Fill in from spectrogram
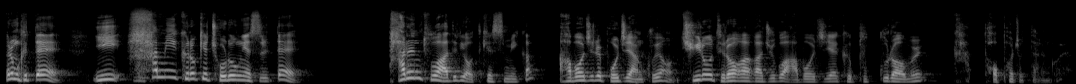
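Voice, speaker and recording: A male pastor giving an animated Friday-night sermon in a church, joking with the congregation and calling for amens. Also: a little high, brisk. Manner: animated, jokes and calls for amen. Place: church sanctuary.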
